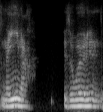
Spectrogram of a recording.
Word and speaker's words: Nuyina: summary now the story of rsv naina is pronounced naina is a word in the palau language of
